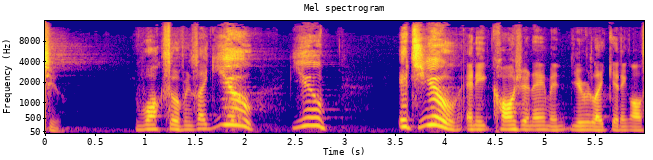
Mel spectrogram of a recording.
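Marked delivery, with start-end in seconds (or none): 1.7-4.1 high, startled accusing voice; surprised old boss. Acted. Old boss spotting his former servant at the food court, high and startled. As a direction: point him out, shocked.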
